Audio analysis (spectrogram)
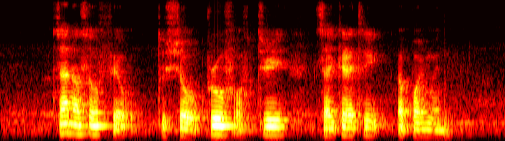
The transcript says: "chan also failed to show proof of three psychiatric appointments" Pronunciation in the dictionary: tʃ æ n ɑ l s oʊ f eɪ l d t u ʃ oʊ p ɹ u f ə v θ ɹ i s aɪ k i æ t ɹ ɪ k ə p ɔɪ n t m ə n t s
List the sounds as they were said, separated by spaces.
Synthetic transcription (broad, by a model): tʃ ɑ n ɑ l s oʊ f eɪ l t u ʃ oʊ p ɹ u f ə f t ɹ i s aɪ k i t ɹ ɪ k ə p ɔɪ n m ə n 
